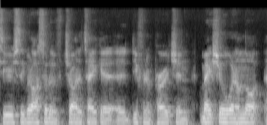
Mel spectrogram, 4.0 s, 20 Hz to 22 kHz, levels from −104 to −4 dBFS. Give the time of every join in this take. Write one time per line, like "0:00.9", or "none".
0:02.9

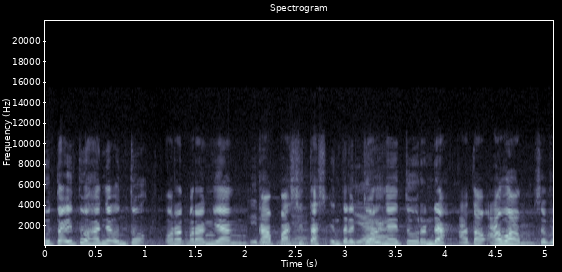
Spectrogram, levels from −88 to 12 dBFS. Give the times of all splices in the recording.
0:02.0

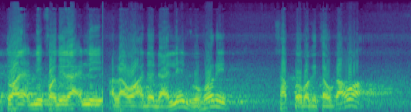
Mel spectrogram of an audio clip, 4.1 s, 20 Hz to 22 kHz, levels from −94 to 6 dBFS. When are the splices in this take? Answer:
0:01.0

